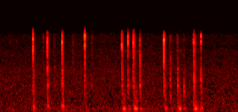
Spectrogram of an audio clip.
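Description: Keys clatter on a computer keyboard as an email address and password are typed, in soft, close bursts of quick taps with brief pauses between them and no speech.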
